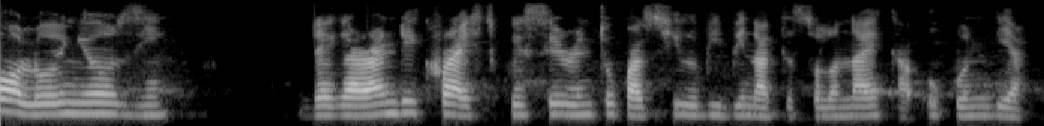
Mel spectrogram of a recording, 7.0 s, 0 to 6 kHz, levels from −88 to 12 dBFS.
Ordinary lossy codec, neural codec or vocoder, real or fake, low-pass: none; none; real; 5.4 kHz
